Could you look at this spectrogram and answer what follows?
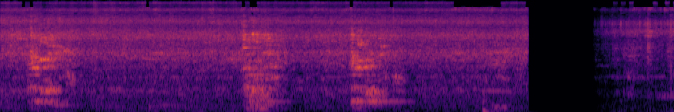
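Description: Ginger and green chilli paste sizzles steadily in a pan as a spoon stirs it in a few slow scraping strokes; the sound cuts out briefly near the end, then resumes.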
